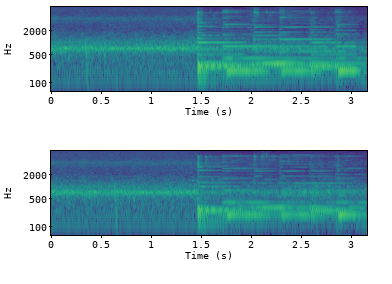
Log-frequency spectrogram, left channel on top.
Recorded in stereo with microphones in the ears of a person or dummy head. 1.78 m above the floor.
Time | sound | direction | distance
1.5 | a guitar | 35° left (ahead or behind) | 3 m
